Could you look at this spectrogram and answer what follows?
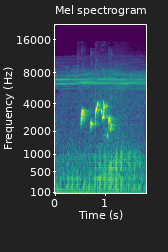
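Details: Red-whiskered bulbul performing the 'hua krok khayao khuat' song meant for training young birds: one quick phrase of about six clear, warbling whistles that rise and fall, with a steady thin whine behind.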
